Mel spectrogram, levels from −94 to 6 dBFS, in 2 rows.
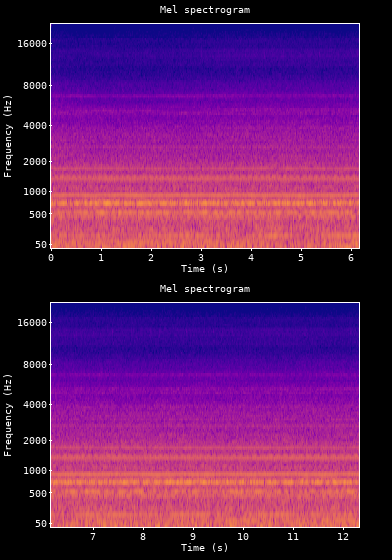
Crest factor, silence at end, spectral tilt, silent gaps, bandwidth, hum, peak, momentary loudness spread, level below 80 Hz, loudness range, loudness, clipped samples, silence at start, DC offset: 12 dB; 0 s; -6.5 dB/octave; none; 14 kHz; none; -12 dBFS; 1 LU; -34 dBFS; 1 LU; -25 LUFS; under 0.1%; 0 s; under 0.1%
